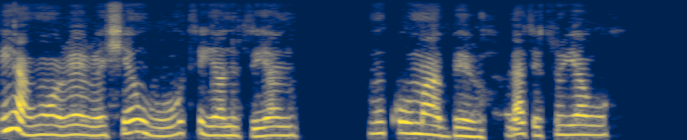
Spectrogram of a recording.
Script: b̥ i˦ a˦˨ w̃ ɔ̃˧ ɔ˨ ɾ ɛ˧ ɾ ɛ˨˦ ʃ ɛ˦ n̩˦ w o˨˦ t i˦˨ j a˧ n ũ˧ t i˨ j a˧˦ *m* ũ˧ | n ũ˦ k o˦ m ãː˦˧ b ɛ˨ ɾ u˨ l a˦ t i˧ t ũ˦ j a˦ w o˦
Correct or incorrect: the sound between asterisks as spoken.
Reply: incorrect: n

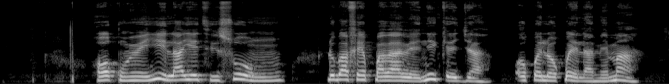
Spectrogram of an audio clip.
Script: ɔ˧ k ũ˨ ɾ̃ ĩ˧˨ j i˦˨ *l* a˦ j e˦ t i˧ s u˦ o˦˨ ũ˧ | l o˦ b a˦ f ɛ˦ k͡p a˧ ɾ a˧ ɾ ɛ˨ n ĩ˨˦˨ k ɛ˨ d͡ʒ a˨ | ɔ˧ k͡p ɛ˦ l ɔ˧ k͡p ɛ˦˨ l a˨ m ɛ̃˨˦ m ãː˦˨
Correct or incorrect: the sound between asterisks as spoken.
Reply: correct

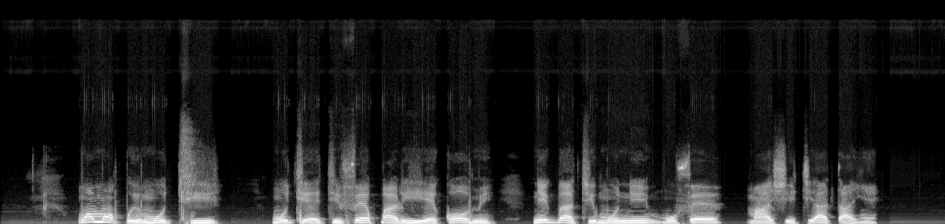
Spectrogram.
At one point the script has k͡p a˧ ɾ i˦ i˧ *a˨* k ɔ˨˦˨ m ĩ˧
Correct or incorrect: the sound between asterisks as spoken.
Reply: incorrect: ɛ˨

